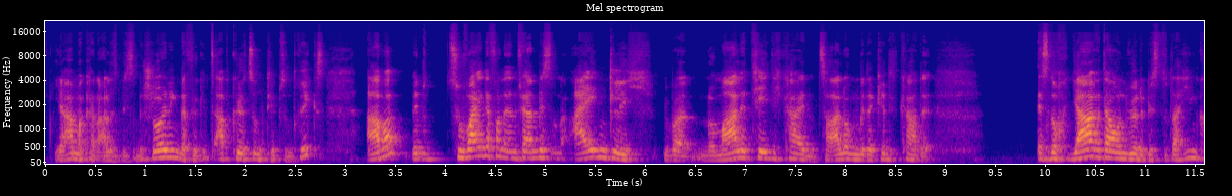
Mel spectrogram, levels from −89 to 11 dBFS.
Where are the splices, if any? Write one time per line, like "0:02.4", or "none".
none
